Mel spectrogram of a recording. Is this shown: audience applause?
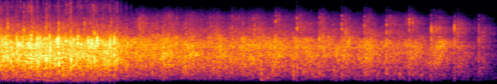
yes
